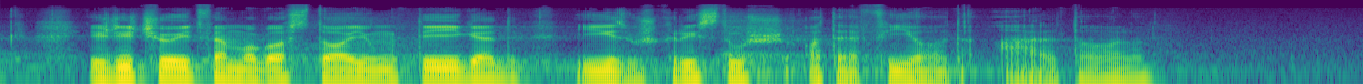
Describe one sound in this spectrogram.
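A man chants in a steady singing voice through a microphone in an echoing hall.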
